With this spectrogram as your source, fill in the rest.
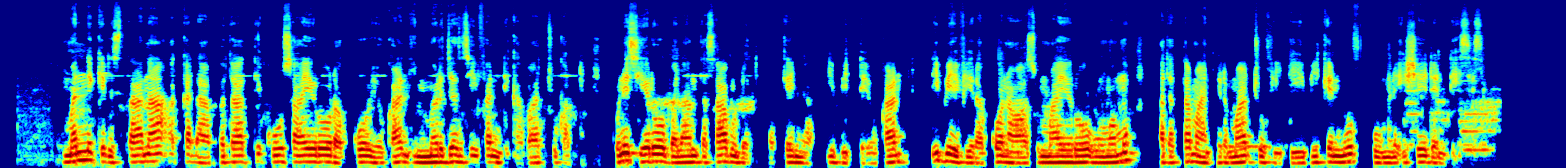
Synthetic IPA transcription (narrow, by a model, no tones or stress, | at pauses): mɐnːɪkɪɾɪs̬t̪aːnaːʔɐkːɐᶑaːbːɐt̪aːt̪ːɪkuːsaːjɛɾo̞ːɾɐkːo̞ːjo̞ːkaːnɪmːɛɾd͡ʒɐns̬iːfɐnd̪ɪkʼɐbaːt͡ʃːuːkʼɐbd̪ɐ̥ | kʊnɪsjɛɾo̞ːbɐlaːnt̪̬ɐsaːmʊd̪ɐt̪ʊ̥fɐkːe̞ːɲːaːfᶑɪbɪd̪ːɛjoːkaːnᶑɪbe̞ːfɪɾɐkːo̞ːnhɐwaːsʊmːaːjɛɾo̞ːuːmɐmʊ | ɐt̪ɐt̪ːɐmaːnhɪɾmaːt͡ʃːuːfɪd̪e̞ːbiːkɛnːuːfhuːmnɛɪʃe̞ːd̪ɐnd̪e̞ːsːɪsɐ̥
